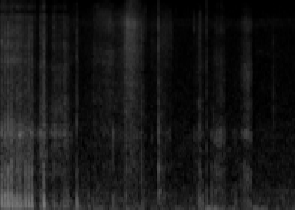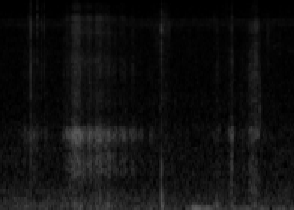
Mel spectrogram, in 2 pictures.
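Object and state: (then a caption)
Ballpoint pen writing on paper. A blue ballpoint pen tip scratches across a thin paper practice sheet with a red grid, lying flat, while writing characters. Soft, dry scratching strokes come in short bursts with brief pauses between them, after a louder rustle at the start. The sound stays quiet and close throughout.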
